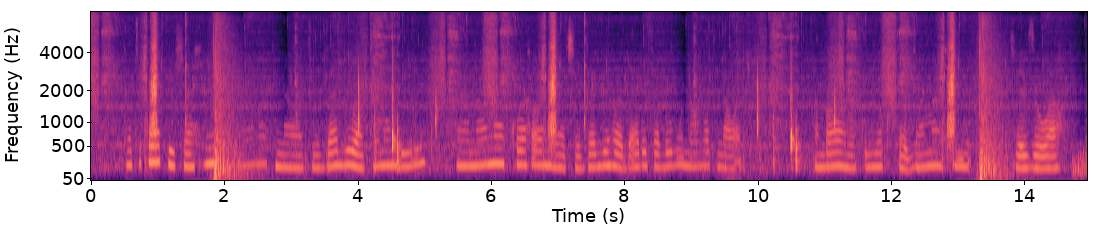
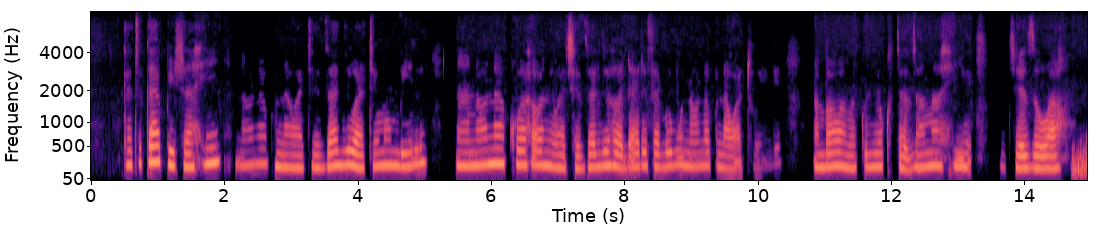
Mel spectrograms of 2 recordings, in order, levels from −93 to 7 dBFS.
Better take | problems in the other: second | background sound (Boom + Sink (filling or washing)); as loud as the speech

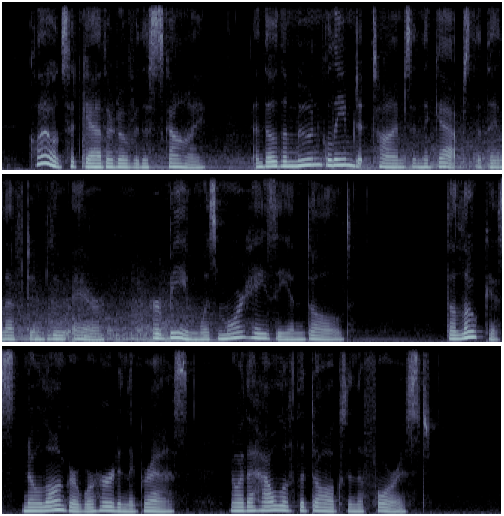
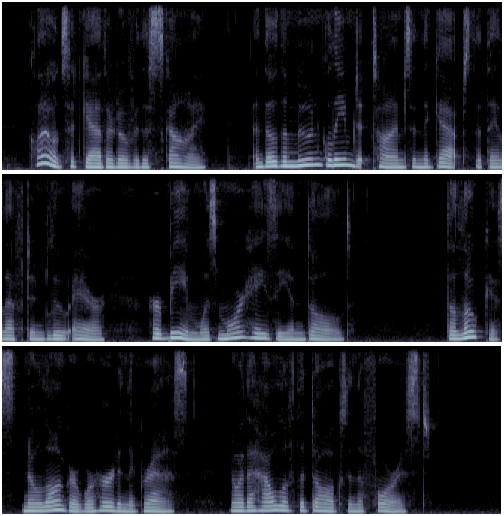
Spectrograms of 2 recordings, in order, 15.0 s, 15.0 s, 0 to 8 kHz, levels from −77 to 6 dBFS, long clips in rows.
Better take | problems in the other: second | background sound (Drum); 16 dB below the speech

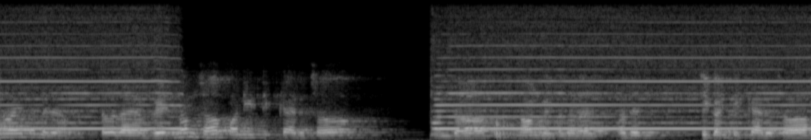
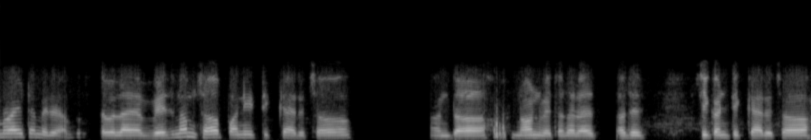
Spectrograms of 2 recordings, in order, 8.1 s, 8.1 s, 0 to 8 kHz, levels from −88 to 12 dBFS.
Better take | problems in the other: second | background sound (Wind instrument, woodwind instrument); 2 dB below the speech // room echo; dies away in 1.2 s

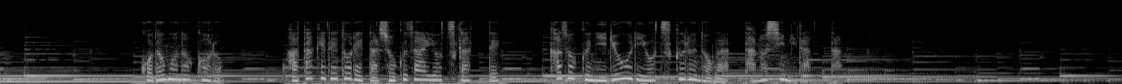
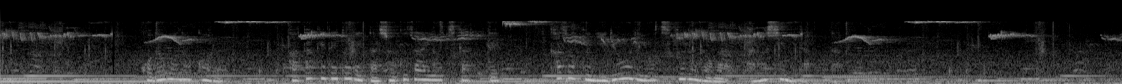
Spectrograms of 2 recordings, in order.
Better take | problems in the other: first | background sound (Bird); 8 dB below the speech // room echo; dies away in 0.5 s

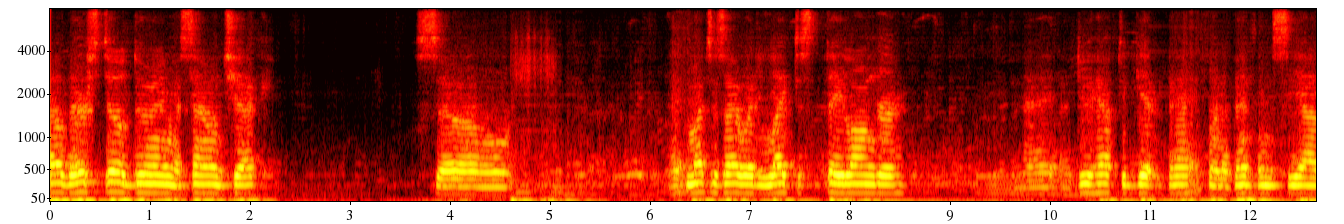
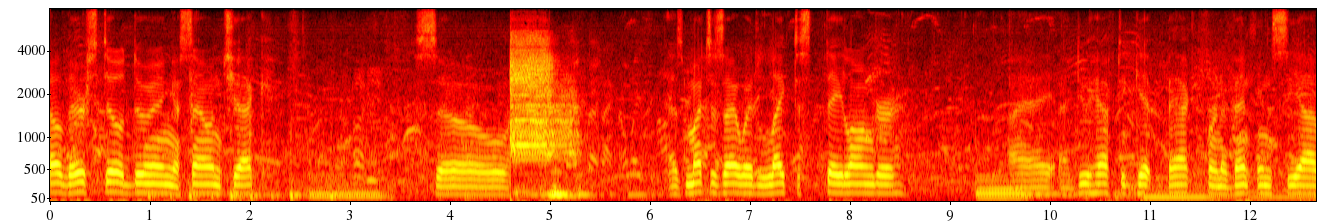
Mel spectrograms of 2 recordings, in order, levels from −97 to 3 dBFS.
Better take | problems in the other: second | noise reduction (neural separator model SepFormer DNS4)

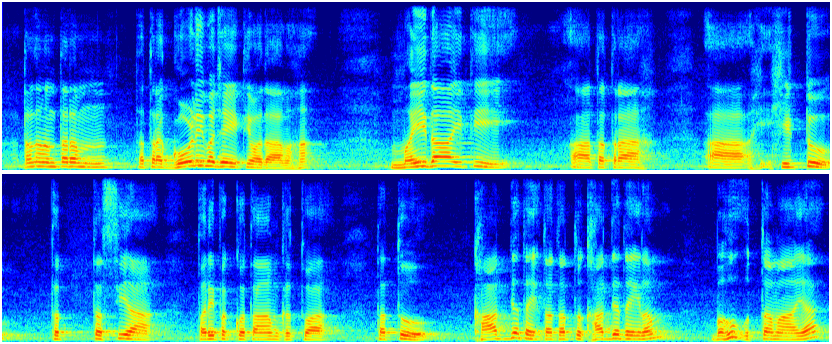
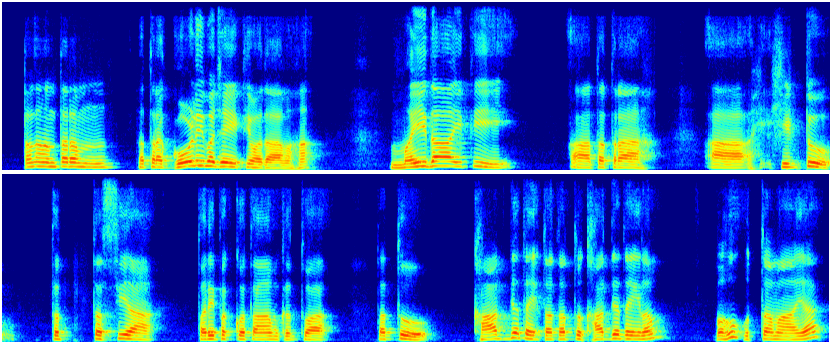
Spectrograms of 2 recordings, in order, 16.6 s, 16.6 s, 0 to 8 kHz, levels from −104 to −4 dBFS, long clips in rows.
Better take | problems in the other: first | noise reduction (neural mask model DeepFilterNet 3)

